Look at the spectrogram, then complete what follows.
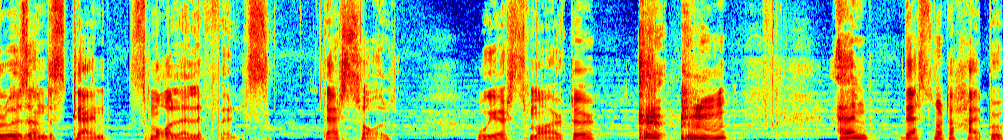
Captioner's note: cough cough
